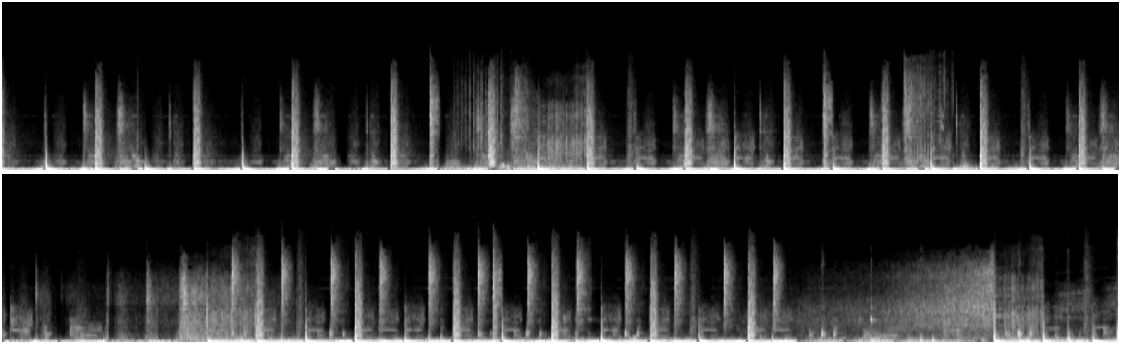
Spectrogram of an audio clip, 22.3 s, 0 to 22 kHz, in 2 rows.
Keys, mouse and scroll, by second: 5.4-13.4 drag, 17.9 click.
